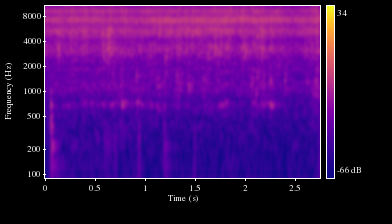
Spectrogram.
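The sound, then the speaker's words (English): Steady rush of tap water from a sink faucet as hands are washed during cheesecake muffin baking, a continuous even hiss with a few faint knocks and no talk. “now I have to wash my hands”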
